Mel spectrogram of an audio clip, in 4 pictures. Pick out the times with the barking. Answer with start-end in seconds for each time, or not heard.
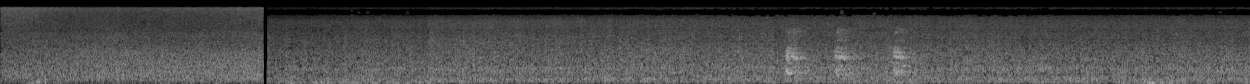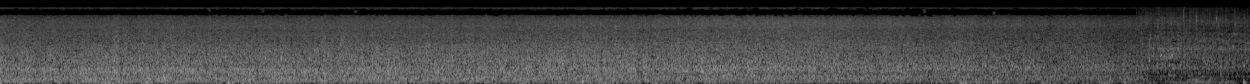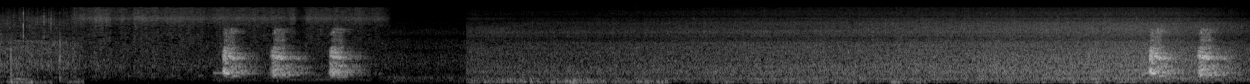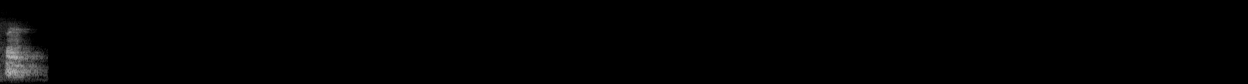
7.8-9.3, 27.1-28.6, 36.4-38.0.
